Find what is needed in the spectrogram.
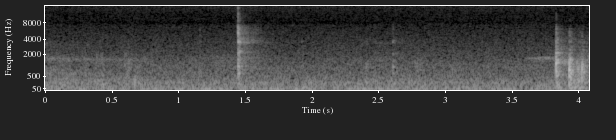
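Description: Near silence in a small room, broken by one sharp tap about a second and a half in and a quick cluster of taps near the end, from a pencil against a wooden board during marking out.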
